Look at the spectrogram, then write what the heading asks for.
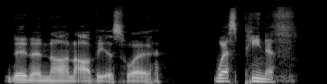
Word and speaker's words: Penwith: just and West penwith that could be pronounced like penneth or something I'm assuming that most of these are pronounced in a non-obvious way west penith this is fine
